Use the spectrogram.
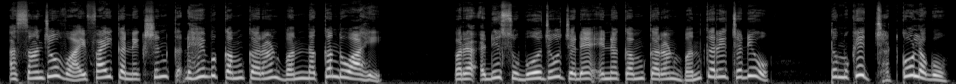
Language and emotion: Sindhi, surprised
